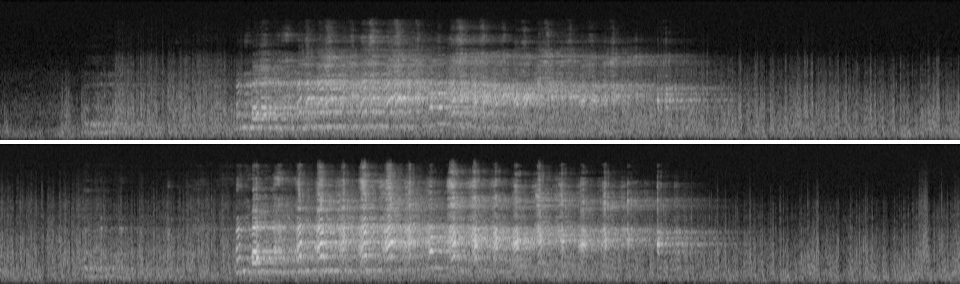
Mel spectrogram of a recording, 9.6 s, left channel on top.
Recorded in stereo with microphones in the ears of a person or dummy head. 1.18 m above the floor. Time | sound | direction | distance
0.8 | laughter | 65° right (ahead or behind) | 8 m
